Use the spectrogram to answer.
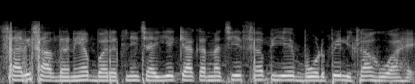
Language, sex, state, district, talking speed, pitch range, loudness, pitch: Hindi, female, Goa, North and South Goa, 185 wpm, 180-200 Hz, -14 LUFS, 195 Hz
